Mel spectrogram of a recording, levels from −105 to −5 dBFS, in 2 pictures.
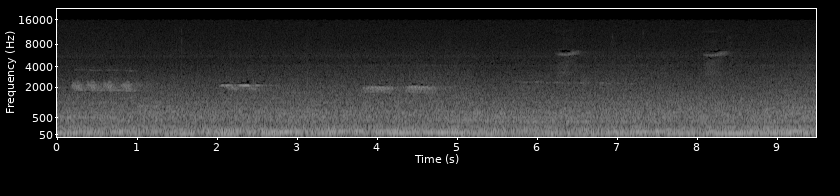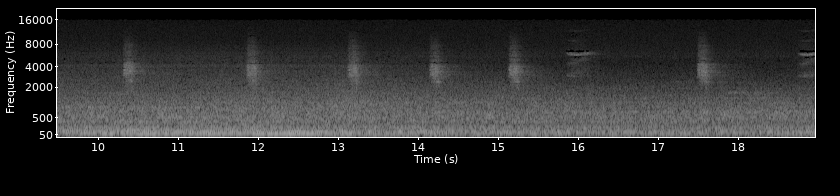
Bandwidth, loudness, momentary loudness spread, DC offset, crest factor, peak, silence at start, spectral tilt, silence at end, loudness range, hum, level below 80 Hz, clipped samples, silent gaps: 16 kHz; -52 LUFS; 4 LU; under 0.1%; 14 dB; -36 dBFS; 0 s; -5.5 dB/octave; 0 s; 3 LU; none; -62 dBFS; under 0.1%; none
